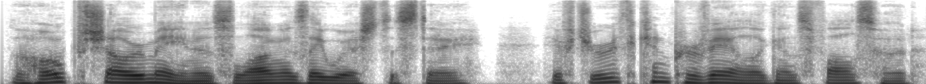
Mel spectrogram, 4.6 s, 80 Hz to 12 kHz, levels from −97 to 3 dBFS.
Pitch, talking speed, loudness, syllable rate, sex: 125 Hz, 220 wpm, -17 LUFS, 5.5 syllables/s, male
